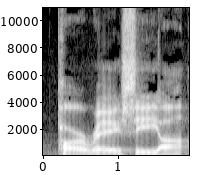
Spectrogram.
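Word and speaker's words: parrhesia: And it's the Greek paresia, pronounced paresia. I'm going to just stick with English.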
